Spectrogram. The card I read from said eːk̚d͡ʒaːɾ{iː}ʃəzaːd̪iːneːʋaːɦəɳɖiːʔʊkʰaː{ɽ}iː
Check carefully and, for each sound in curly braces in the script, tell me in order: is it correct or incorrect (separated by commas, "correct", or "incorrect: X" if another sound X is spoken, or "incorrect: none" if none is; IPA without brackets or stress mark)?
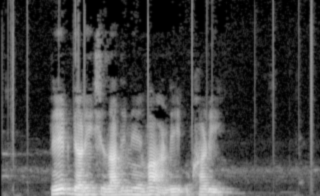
correct, correct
